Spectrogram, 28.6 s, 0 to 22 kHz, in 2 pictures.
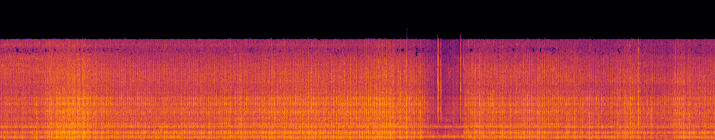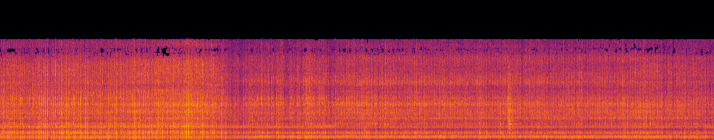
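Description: Electric rotary tool running at speed, driving a 3D-printed shaft-and-bearing drive that spins a small cutoff disc free, with no workpiece: a steady mechanical whine and rattle. It dips briefly about nine seconds in and runs a little quieter from about two-thirds of the way through.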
